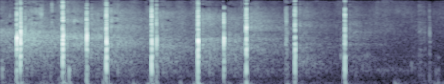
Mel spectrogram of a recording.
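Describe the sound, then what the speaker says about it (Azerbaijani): Applause for kickboxing champion Elvin Məmmədov on a morning TV show, a short burst of sharp, separate claps close by, thinning out after about two seconds. "Gəlin alqışlayaq Elvini."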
